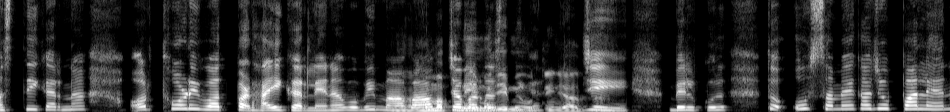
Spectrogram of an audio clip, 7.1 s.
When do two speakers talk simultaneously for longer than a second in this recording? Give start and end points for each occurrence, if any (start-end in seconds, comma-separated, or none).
2.9-4.6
